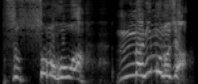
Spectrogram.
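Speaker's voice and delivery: high, stammering alarm; jolted, stumbling on the first word; startled stammer. Acted. Startled warrior meets Yukimura.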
